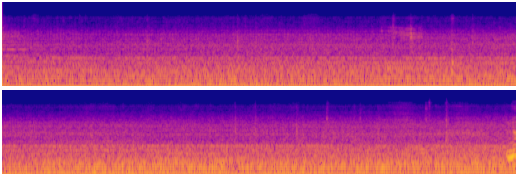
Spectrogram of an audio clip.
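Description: A truck driving on a road in Turkey gives a loud, continuous low engine drone with steady road and tire noise, no talking.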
